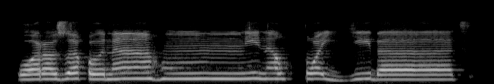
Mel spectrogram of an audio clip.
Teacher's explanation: ادغام شفی میں ہم نے دیکھا تھا کہ اگر میم ساکن کے بعد آپ کو ایک اور میم نظر آئے گا تو آپ کیا کریں گے, ان دونوں میم وہ جو دونوں میم ہیں آپ ان دونوں کو ملا دیں گے, مدغم کر دیں گے آپس میں, ان دونوں جو میم ہیں ان کو ملا کر پڑھیں گے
